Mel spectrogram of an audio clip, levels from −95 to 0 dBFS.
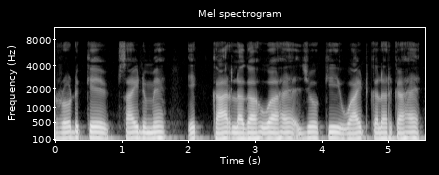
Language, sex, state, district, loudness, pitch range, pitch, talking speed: Hindi, male, Jharkhand, Garhwa, -13 LUFS, 120-125 Hz, 120 Hz, 160 wpm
